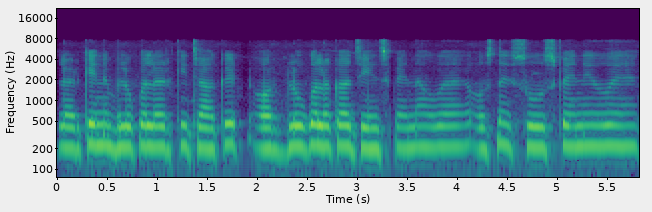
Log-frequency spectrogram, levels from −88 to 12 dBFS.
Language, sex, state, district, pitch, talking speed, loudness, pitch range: Hindi, female, Jharkhand, Jamtara, 215 Hz, 195 wpm, -17 LUFS, 205-220 Hz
